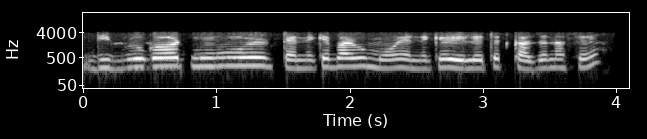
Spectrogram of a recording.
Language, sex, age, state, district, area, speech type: Assamese, female, 18-30, Assam, Dibrugarh, rural, conversation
